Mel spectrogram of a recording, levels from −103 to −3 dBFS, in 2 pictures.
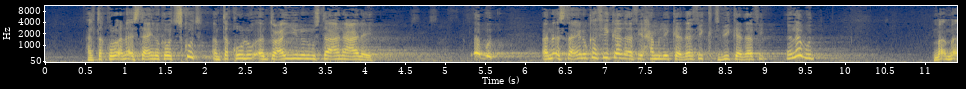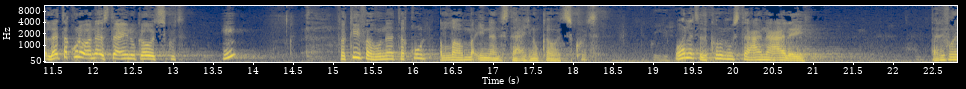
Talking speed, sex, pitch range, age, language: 110 wpm, male, 120-190 Hz, 40-59, Danish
